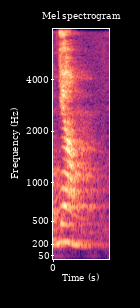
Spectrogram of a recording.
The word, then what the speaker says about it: nhầm: In the north, they might say hiểu nhầm.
